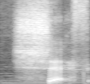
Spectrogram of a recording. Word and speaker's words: chef: that word is not pronounced Chef it is Chef it is correctly pronounced Chef okay so you have a word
